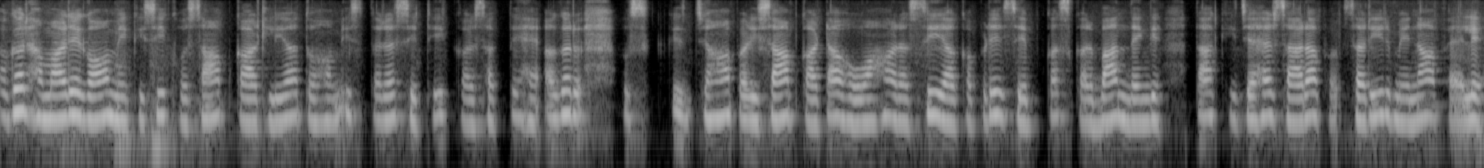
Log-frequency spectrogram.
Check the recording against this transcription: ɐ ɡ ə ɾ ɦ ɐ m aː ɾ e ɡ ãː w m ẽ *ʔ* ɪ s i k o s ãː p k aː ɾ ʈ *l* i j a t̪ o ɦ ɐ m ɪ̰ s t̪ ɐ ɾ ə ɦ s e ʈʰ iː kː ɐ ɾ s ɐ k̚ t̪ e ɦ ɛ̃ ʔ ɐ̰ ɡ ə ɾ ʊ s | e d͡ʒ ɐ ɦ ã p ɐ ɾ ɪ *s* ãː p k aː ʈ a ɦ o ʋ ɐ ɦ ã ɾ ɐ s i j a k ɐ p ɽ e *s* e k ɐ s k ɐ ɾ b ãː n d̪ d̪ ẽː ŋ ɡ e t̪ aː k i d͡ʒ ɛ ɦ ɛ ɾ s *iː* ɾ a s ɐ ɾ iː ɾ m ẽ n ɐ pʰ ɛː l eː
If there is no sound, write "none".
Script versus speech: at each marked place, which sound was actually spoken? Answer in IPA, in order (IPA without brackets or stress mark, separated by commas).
k, l, s, s, aː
